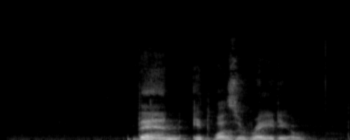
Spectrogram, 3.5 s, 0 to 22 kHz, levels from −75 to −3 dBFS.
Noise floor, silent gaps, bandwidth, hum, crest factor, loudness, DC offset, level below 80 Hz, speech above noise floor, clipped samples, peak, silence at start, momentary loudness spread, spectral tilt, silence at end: -66 dBFS; none; 15.5 kHz; none; 22 dB; -29 LUFS; under 0.1%; -88 dBFS; 37 dB; under 0.1%; -10 dBFS; 1.3 s; 14 LU; -4.5 dB/octave; 0.45 s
